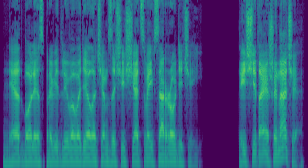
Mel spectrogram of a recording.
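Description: A man brings to life a commanding warrior-chief in an audiobook, his voice raised and hammering each phrase. He talks slowly and heavily, with a dry close sound. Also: low voice, dry recording. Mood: insistent. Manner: forceful, emphatic, barking orders. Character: stern young male warrior-chief, commanding. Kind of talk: audiobook character voice.

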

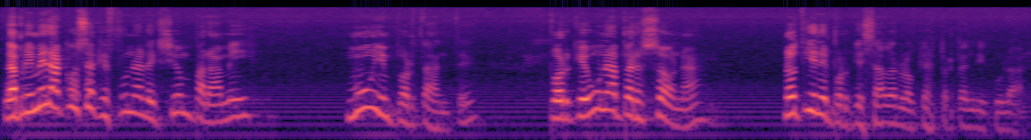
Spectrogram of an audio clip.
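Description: High-voiced Argentine man giving a talk. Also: normal speed, a little hiss or hum. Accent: Argentine Spanish. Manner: animated storytelling, asks the audience questions. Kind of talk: public talk to a live audience.

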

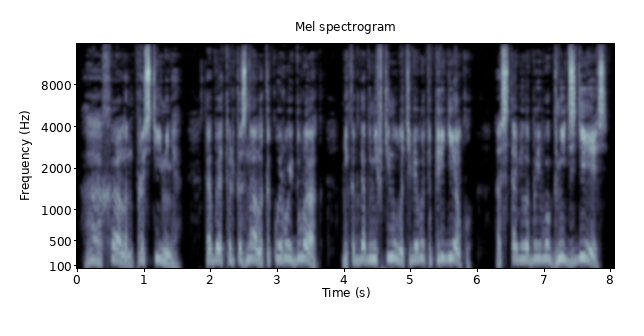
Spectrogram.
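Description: A woman's voice: lowish voice, lively intonation, a little fast, few pauses, dry recording, dull audio, voice pushed up. A man voicing a fierce, loyal young woman in an audiobook, pleading and scornful by turns. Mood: heated. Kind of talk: audiobook character voice.

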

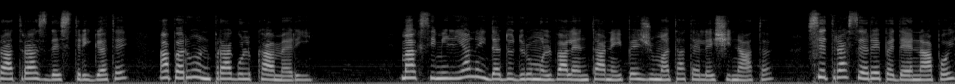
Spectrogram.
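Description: Brief: female audiobook narrator, measured expressive reading, higher voice, dry close mic. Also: no echo. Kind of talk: scripted narration of a classic novel.

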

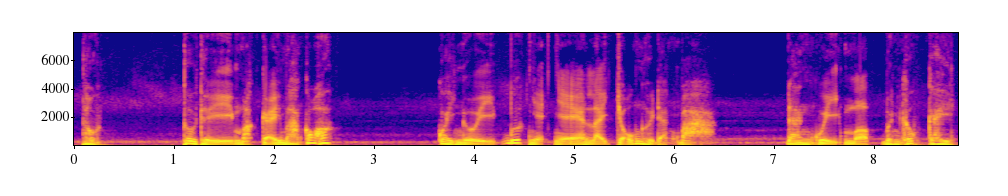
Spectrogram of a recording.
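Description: A man's voice: lowish voice, darkish tone, slight background noise. A man narrating a ghost story in a tense, dramatic way, with hesitations.

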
